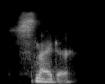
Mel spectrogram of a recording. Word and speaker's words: Snyder: the Rob Schneider cut. – Oh, did I say it wrong? – You said Schneider. – Instead of? – Snyder.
